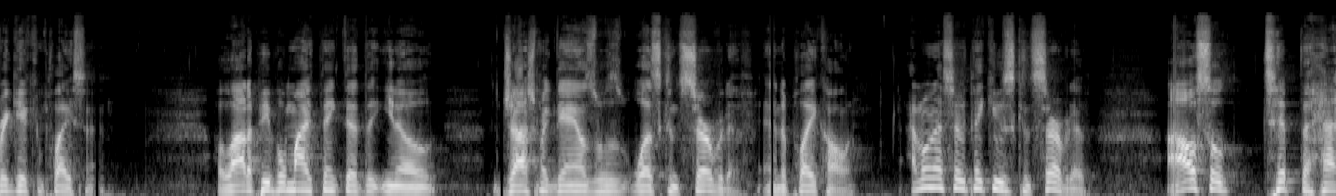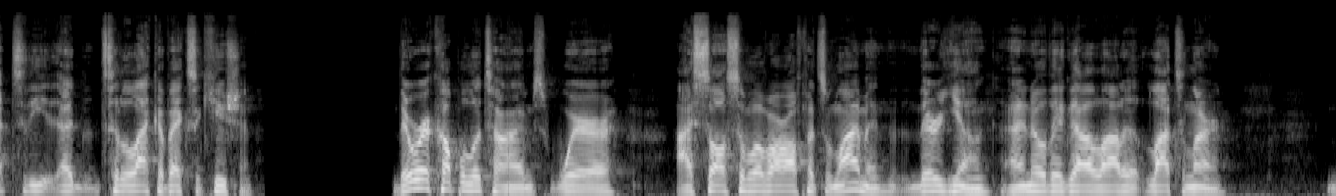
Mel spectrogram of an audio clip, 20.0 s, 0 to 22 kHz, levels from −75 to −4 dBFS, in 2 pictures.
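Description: Short silent holes with hard edges break into the speech at 0.71–0.74 s, 2.74 s, 3.75–3.78 s, 5.78–5.81 s, 8.80 s, 10.82 s, 13.83 s and 14.84 s. Each is a gap between stream segments: the timestamps of adjacent one-second segments don't meet, so the player inserts silence lasting about 4 to 31 ms. Unlike a packet dropout, nothing is missing. The speech pauses and then resumes intact, and every hole lands on a boundary between one-second segments.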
